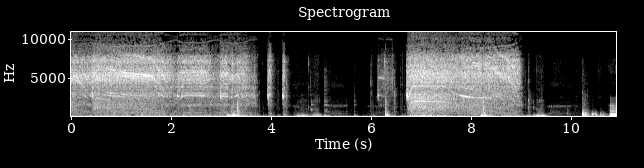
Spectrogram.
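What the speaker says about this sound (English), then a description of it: "nice and slowly just drill it through." A power drill drives screws into wood held in a TREND pocket hole jig: two long, loud whining bursts of drilling separated by quieter clicks and handling knocks, close up and without talk.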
